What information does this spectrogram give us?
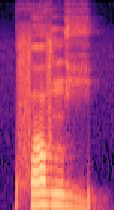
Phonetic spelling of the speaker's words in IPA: fɔvni̤

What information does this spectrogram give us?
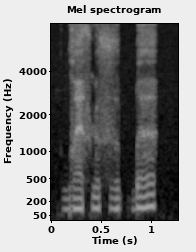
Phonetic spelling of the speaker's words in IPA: ɡʷæθ ɳuθðupɓə

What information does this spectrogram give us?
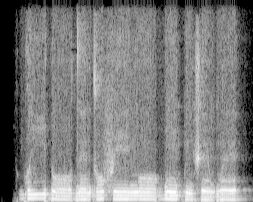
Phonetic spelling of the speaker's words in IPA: ɡʷiː˦ɗoː˨dɛ̃˧do˦ feː˧ŋoː˧ɓũ˧ pĩ˨ʃɛ̃˨ ɡʷɛ̃˧

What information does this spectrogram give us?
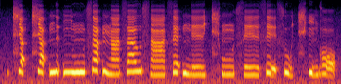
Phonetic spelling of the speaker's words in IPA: t͡ɕä˦ʔt͡ɕä˦ʔŋɪ˦ʔ ɲũ˦ sʰä˦ʔŋã˨sʰa˦ʊ̯ sã˨sɛ˦ʔŋe˨ɪ̯ t͡ɕʰũ˨sʰe˨ɪ̯ sʰḛ˦˨sʰṵ˦˨ t͡ɕʰĩ˦˨ɡɔ̰˦˨

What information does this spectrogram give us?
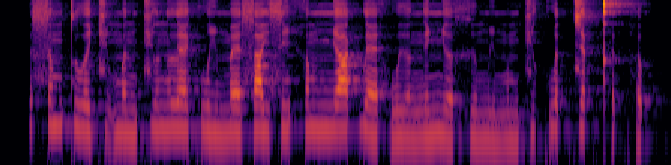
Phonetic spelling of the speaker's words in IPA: sə˧m t̪u˨˩ə̯t͡ɕṵ˧˨mə˨˩nt͡ɕu˧n lɛ˧kwi˨˩mɛ˧ sa˧jsi˨˦ hə˧m ɲaː˦˥k̚lɛ˨˩ hwɨ˨˩ə̯ŋɛ˨˦ɲəː˧˩ xɨ˨˩mi˧˩ mə˧˩mt͡ɕu˧ kwə˦˥t̚t͡ɕa˦˥k̚ t̪ʰə˦˥t̚hə˨˩p̚

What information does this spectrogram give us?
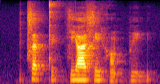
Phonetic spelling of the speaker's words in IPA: t͡sa˦t̚t̪e˨k̚ sja˦si˧hɔ̃˨k̚ pi˨ʔ

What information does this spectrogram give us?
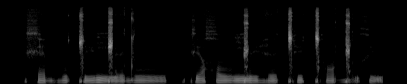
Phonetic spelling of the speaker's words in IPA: xɛbʱuǀy ŋ͡ǁɘduː | kʲɔχuːŋ͡ǁyɦɘ ǀʰyǀʰɔɡ͡ǁṵxy

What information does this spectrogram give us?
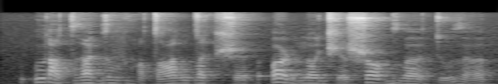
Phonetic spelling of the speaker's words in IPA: ʔu˥ɾʌ˩˧tˤðə˥˧ɡə˥˧v ɦʌ˩˧tˤɹʌ˥ndˤu˥˧t͡ʃʂə˧ | ʔɔ˥˧ɖnɔ˧d͡ʒʌ˩˧ ʂɔ˥˧ɡ wʌ˧˩ tu˩˧ðʌ˩˧

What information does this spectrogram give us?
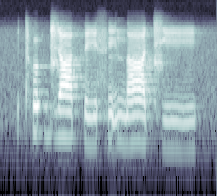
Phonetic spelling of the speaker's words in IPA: tʰʊ˦ʔ d͡ʑä˦θi˨sʰĩ˦˨nä˦ t͡ɕi˨

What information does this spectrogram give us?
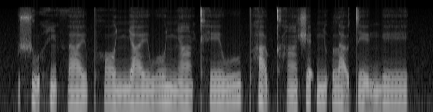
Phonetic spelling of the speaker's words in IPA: ʃṵ˦˨hĩ˦˨ θa˨ɪ̯pʰɔ˨ ɲa˨ɪ̯ wo˦ɲã˨ kʰe˨wu˦ pʰa̰˦˨ʊ̯kʰã˨ ʃɛ˦ʔɲʊ˦ʔla̰˦˨ʊ̯ tḛ˦˨ɪ̯ŋe˦

